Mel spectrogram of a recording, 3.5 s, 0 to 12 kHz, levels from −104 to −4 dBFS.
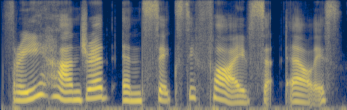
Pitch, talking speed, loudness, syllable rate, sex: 230 Hz, 120 wpm, -19 LUFS, 3.5 syllables/s, female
